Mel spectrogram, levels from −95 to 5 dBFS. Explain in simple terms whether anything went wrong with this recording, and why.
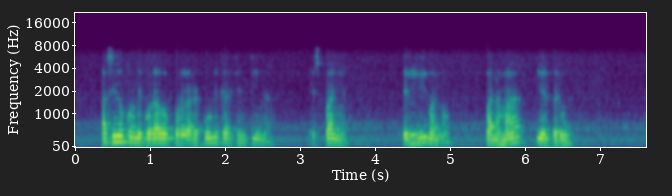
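Brief hoarse, gargly bursts at 1.34–1.49 s (just after "sido condecorado"), 4.48–4.63 s and 6.95–7.14 s are AMR bit errors: a weak connection flipped bits in the coded speech.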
